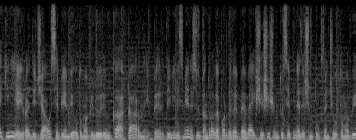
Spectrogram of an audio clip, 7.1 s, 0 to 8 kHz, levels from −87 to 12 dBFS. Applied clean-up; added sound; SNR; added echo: none; none; none; none.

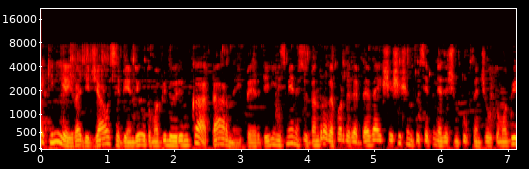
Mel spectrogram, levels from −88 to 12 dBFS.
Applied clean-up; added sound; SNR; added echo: classical method Wiener filter.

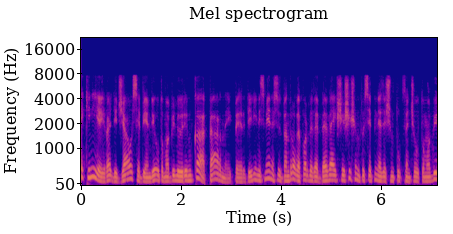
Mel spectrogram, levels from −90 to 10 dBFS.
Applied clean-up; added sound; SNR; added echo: neural mask model DeepFilterNet 3.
